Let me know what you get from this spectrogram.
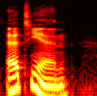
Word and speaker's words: Etienne: And that is Travis Etienne will finish as a top 5 fantasy back.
